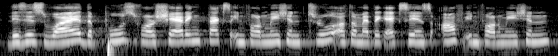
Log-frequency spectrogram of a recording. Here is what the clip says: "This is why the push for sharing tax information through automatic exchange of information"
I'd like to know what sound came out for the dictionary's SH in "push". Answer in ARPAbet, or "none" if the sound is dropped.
S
